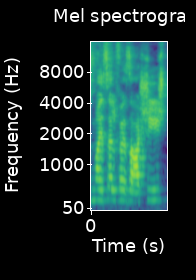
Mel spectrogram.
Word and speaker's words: Ashish: रहे हैं तो नाउ it's incorrect, because I pronounce my self as आशीष, तो यू नीड टू से आशीष एज वेल।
